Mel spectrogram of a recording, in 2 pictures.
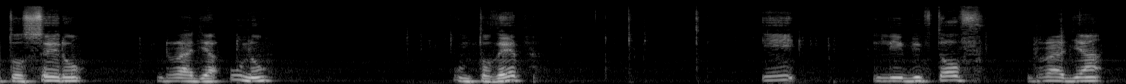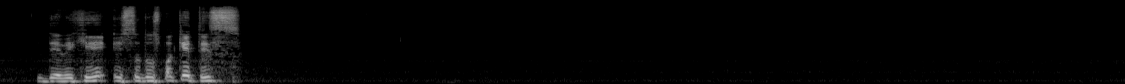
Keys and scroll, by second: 1.4 -, 1.8 1, 2.4 Tab, 3.9-5.1 typing, 6.3 typing, 7.4-8.5 typing, 10.1-10.9 typing, 11.0 Tab, 13.3 Return.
